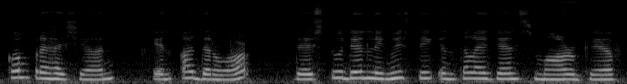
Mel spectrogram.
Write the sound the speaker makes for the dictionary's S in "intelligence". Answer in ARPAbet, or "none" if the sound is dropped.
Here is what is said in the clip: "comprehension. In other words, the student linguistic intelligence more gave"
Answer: S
